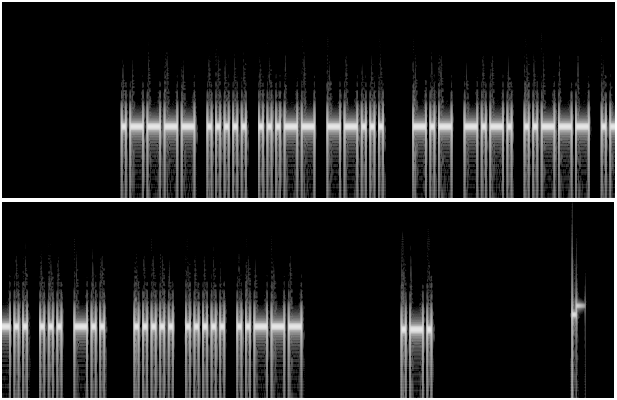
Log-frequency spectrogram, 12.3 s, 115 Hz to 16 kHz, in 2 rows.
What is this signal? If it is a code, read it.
Morse code, heard as a keyed tone, about 28 wpm, 700 Hz. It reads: 1537 KC2LSD 552 R
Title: Worked All Europe DX Contest - QTC Exchange - 28wpm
